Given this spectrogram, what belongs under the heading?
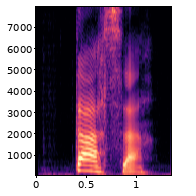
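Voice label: "taza", Spanish, female, slow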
